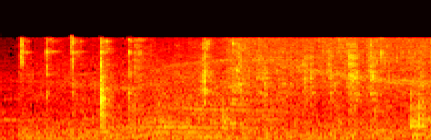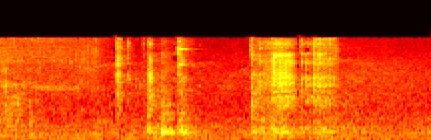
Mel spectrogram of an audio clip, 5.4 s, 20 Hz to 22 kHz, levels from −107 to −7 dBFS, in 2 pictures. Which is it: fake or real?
real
